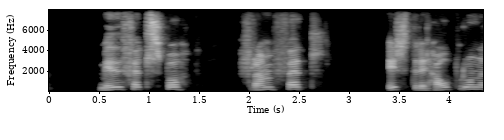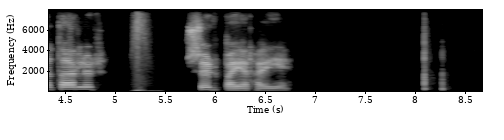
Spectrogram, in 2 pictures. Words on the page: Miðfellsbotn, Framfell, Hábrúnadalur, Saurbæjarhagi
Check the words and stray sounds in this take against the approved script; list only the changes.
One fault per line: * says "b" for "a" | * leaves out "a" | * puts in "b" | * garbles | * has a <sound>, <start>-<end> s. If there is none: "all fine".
* puts in "Eystri"
* has a whoosh, 5.2-5.5 s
